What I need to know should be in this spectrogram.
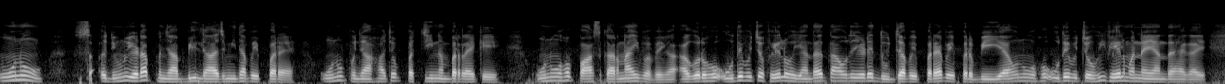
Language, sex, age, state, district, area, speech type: Punjabi, male, 60+, Punjab, Shaheed Bhagat Singh Nagar, urban, spontaneous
